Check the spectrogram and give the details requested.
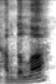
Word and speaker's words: Abdullah: So if you're going to pose, you have to say Abdullah, and that is it.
